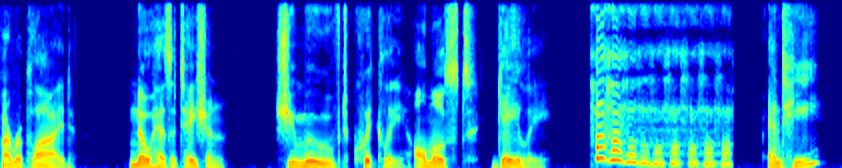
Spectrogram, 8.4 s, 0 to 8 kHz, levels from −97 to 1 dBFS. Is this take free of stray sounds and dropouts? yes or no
no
